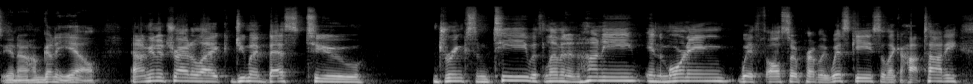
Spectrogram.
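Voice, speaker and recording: A young man, a game streamer, chatting loosely with viewers while tipsy, rambling with many fillers and restarts. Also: medium pitch. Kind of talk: casual stream chat to viewers.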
